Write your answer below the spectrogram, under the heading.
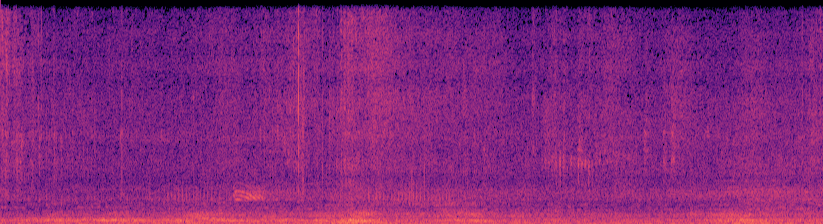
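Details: Steady low rumbling purr from a stray hachiware (black-and-white) cat being stroked continuously, met on a walk; dense grainy texture fills the low range throughout, with faint outdoor background.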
